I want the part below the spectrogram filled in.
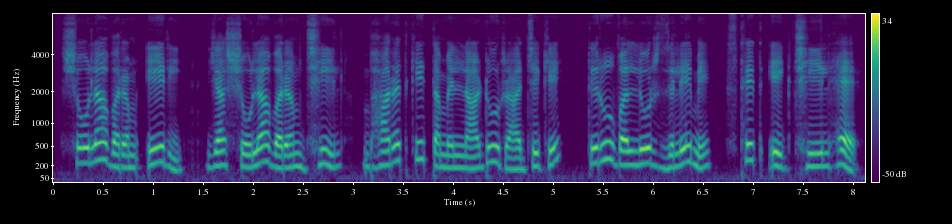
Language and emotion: Hindi, neutral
